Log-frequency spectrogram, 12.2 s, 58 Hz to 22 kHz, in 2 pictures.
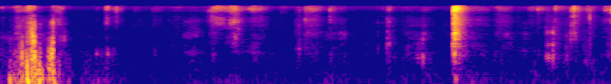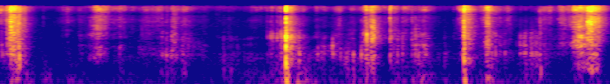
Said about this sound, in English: so one of those long boxes, by like 14 inches or so. But it's like one of those, it's perforated, so it should be easy to open.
